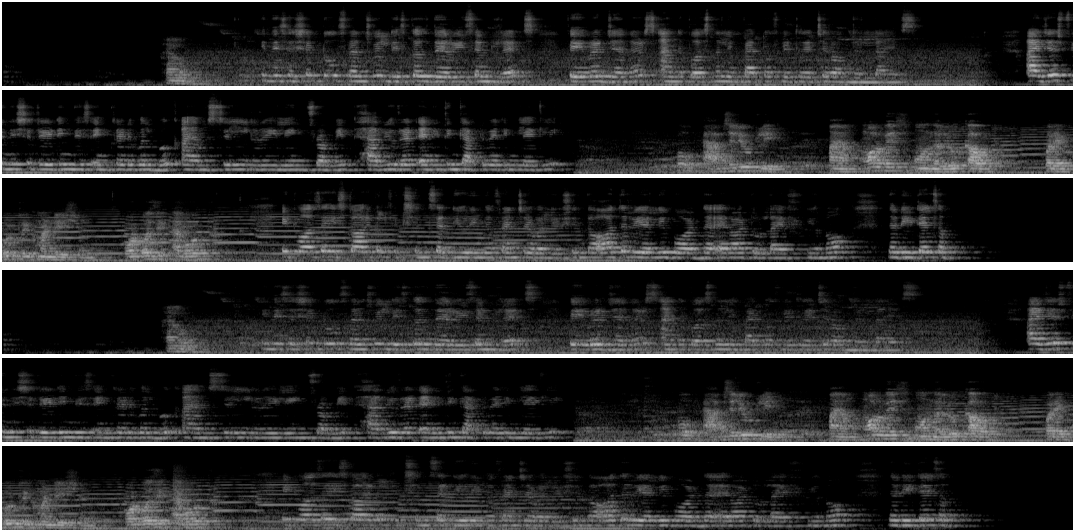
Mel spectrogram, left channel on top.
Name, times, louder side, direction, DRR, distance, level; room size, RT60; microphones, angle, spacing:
voice 1, 1.6-1.9 17.4-18.5 19.0-20.6 21.1-22.3 22.6-23.6, equal, 20° left, -8 dB, 1.5 m, -29 dB
sound 1, 1.8-9.8, equal, 55° left, 1.1 m, -44 dB
voice 2, 2.6-9.1 10.0-16.3 23.9-30.9, left 3 dB, 90° left, 2 dB, 0.5 m, -32 dB
sound 2, 16.4-27.8, right 2 dB, 65° right, 0.5 m, -44 dB
Trumpet, 19.9-27.3, equal, 5° left, 0.3 m, -41 dB
3.6 x 2.2 x 2.6 m, 0.74 s
head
